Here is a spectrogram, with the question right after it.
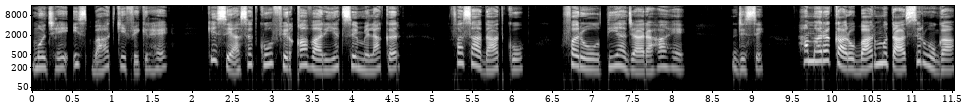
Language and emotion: Urdu, fearful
